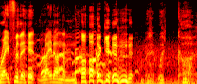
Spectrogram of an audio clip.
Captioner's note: laughs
